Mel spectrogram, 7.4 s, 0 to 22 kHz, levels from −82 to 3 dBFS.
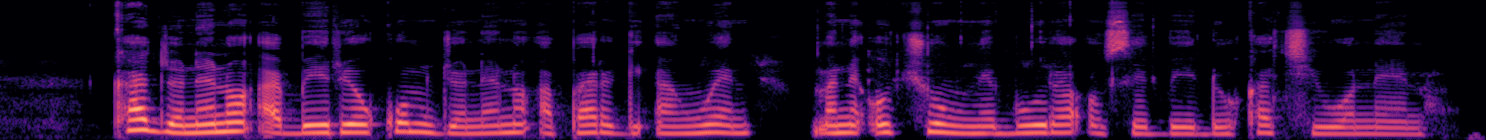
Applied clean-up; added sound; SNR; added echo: neural mask model Resemble Enhance denoiser.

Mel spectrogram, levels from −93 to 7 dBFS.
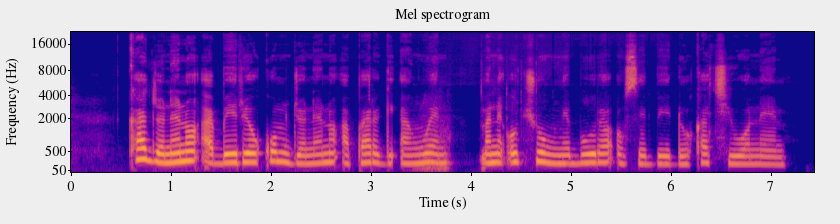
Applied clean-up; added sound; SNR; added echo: neural mask model DeepFilterNet 3.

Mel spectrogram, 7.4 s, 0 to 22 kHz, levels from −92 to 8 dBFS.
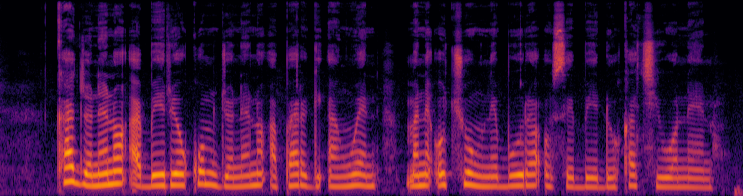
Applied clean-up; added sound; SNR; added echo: none; none; none; none.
